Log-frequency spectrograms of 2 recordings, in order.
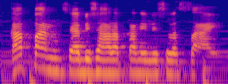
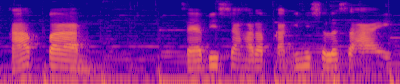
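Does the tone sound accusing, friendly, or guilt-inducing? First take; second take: accusing; guilt-inducing. First: The tone sounds harsh and accusing. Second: The tone sounds reproachful and guilt-inducing. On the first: The speaker is blaming the listener. "di sini apanya penghukum, ... Itu penghukum" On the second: The speaker wants the listener to feel guilty. "Sebagai pembuat rasa bersalah"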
